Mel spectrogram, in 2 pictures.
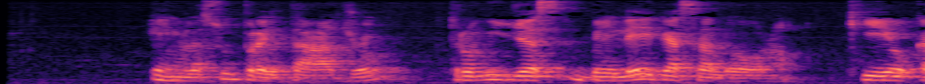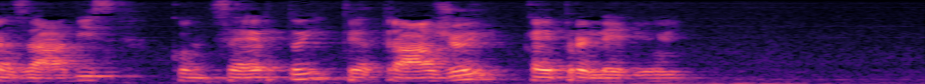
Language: Esperanto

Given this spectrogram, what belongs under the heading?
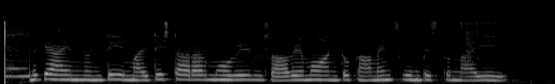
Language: Telugu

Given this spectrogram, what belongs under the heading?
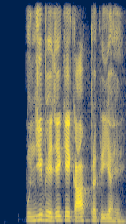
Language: Chhattisgarhi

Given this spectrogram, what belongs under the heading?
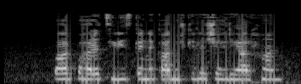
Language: Urdu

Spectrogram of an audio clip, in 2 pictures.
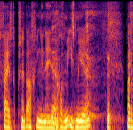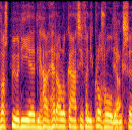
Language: Dutch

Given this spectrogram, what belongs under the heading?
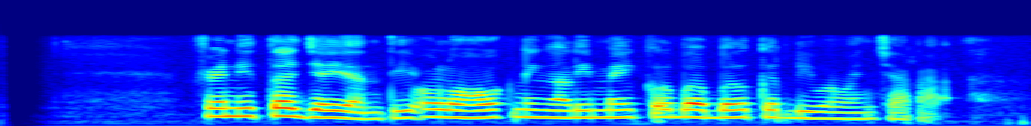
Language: Sundanese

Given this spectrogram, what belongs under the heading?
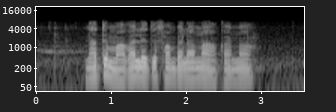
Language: Tsonga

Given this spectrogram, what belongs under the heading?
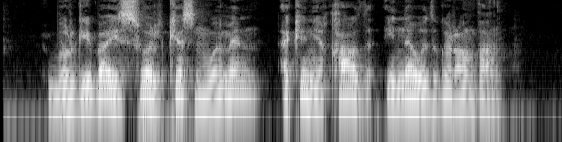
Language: Kabyle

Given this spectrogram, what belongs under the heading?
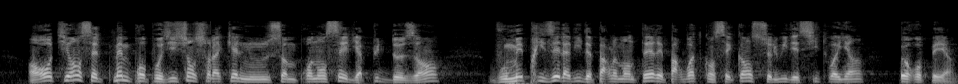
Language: French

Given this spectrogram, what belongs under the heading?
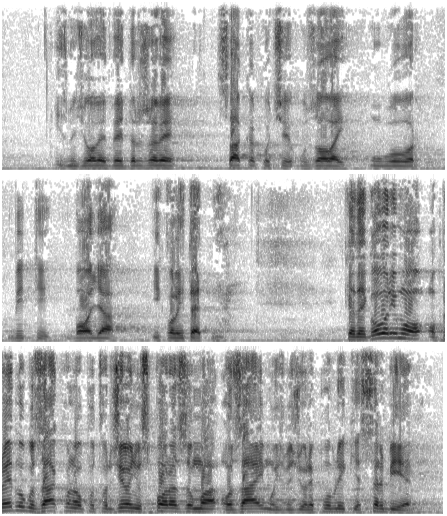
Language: Serbian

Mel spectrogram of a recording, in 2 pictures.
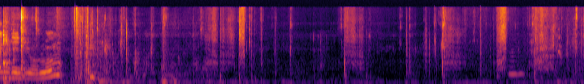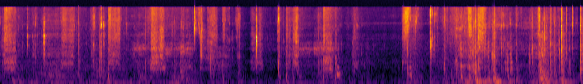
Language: Turkish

